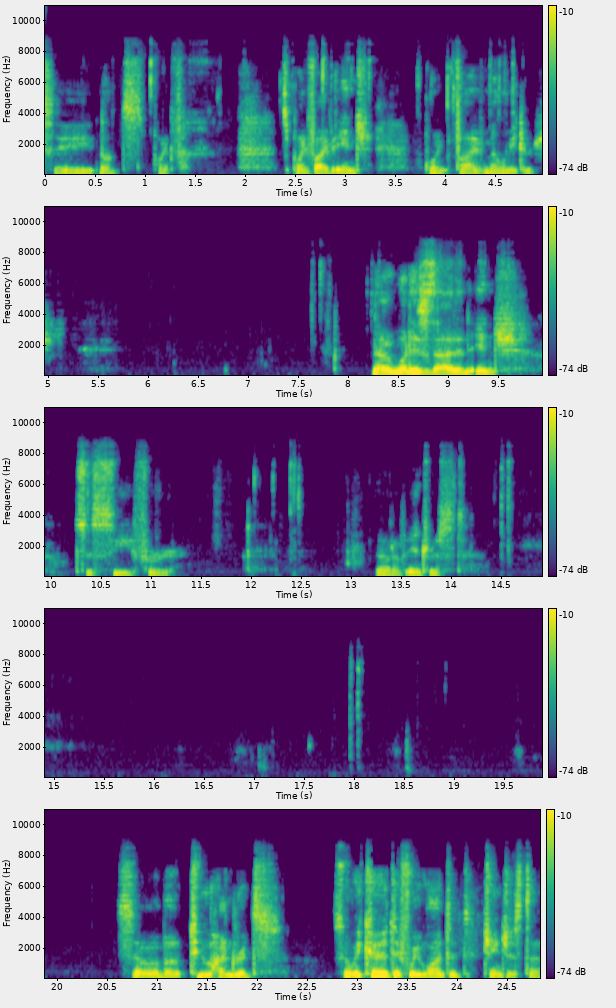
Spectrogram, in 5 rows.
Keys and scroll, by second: 1.7 Left, 1.9 Left, 2.5 shift+Right, 2.7 shift+Right, 2.8 shift+Right, 3.2-4.8 typing, 8.4 super+Tab, 9.3 super+Tab, 10.1 super+Tab, 11.7-12.6 typing, 22.6 super+Tab, 24.5-24.8 typing.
